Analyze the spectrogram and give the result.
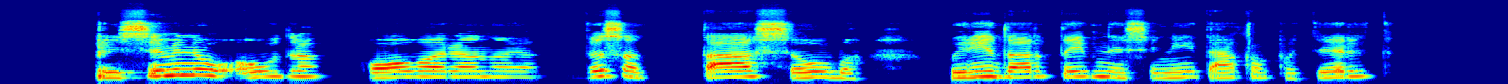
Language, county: Lithuanian, Klaipėda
